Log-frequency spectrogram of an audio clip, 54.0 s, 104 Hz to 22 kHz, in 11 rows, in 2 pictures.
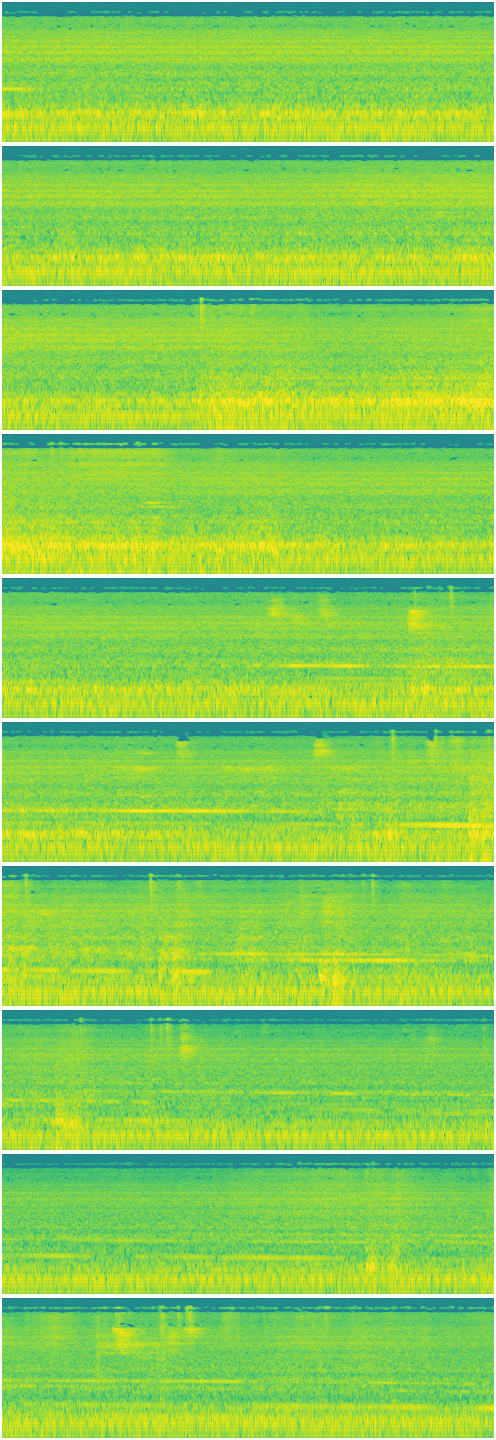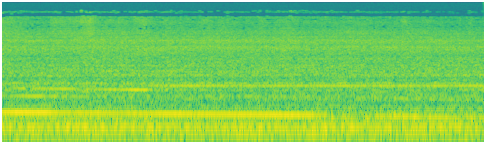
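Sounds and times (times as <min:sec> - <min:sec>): train wheels rumbling on track: 0:00.0 - 0:54.0.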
